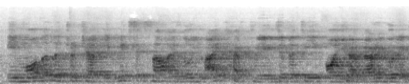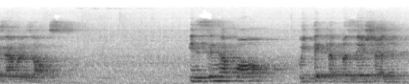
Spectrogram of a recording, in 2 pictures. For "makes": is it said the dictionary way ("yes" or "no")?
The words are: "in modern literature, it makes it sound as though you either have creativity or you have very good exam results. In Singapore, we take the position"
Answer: yes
